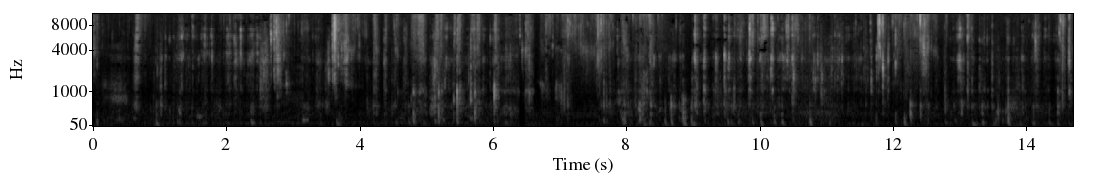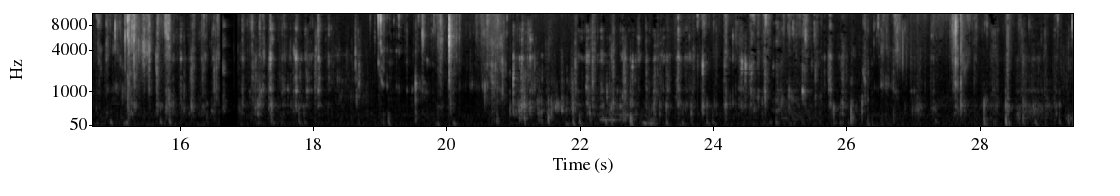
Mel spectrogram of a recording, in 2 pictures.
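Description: Close-miked eating sounds: wet chewing, biting and crunching of spicy noodles, cheesy pizza and crispy fried food. The stream of crackles is broken twice by abrupt cuts.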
